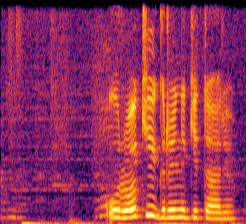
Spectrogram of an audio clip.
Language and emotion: Russian, neutral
